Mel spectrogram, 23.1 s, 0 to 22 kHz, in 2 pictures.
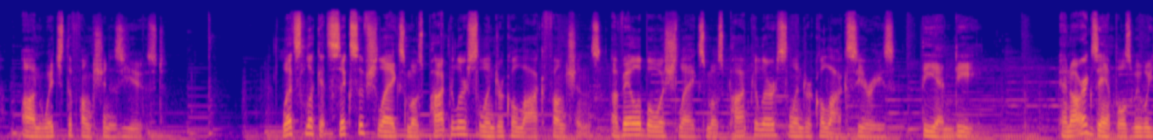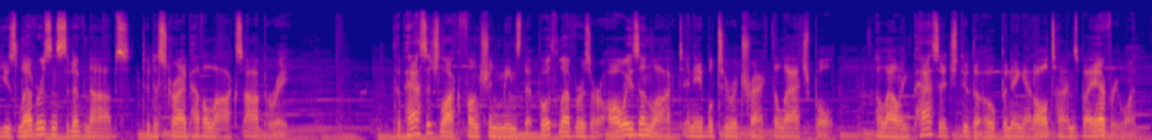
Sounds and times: Music: 0.0 - 23.0
Speech: 0.2 - 1.7, 2.8 - 9.8, 10.6 - 14.5, 15.5 - 23.0.

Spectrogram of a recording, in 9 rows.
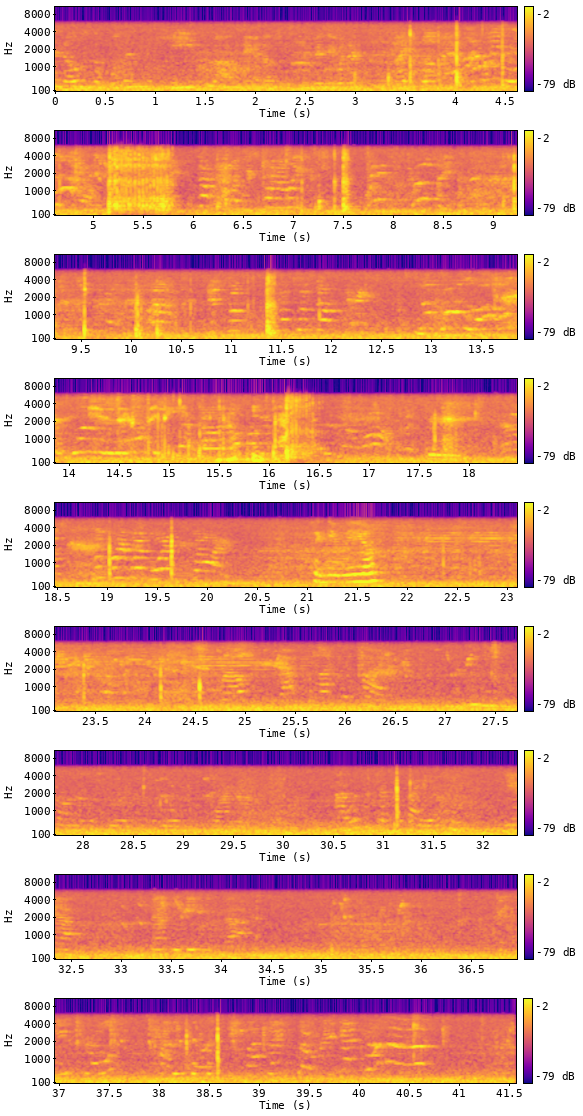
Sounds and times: Inside, small room: 0.0 - 41.5.

